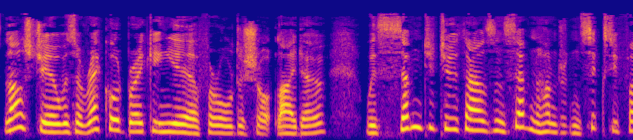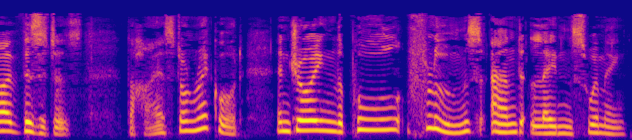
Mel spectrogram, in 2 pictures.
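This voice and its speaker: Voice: mid-range voice, expressive, measured pace, no echo. A reader giving a scripted, light-hearted reading of a local council magazine, with playful asides. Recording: dry, dull lo-fi recording.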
